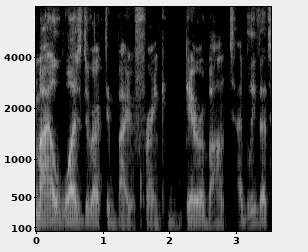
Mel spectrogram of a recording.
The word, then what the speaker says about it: Darabont: The Green Mile was directed by Frank Darabont. I believe that's how you pronounce his name.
